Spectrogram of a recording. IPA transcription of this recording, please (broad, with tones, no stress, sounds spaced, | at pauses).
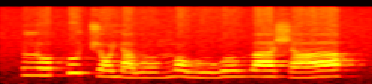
l o˦ h u˦ t͡ʃ ɔ˧ j a˨ w oː˨ ŋ ɔ˦˨ w u˨ w o˦ v aː˧ ʃ aː˨˦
